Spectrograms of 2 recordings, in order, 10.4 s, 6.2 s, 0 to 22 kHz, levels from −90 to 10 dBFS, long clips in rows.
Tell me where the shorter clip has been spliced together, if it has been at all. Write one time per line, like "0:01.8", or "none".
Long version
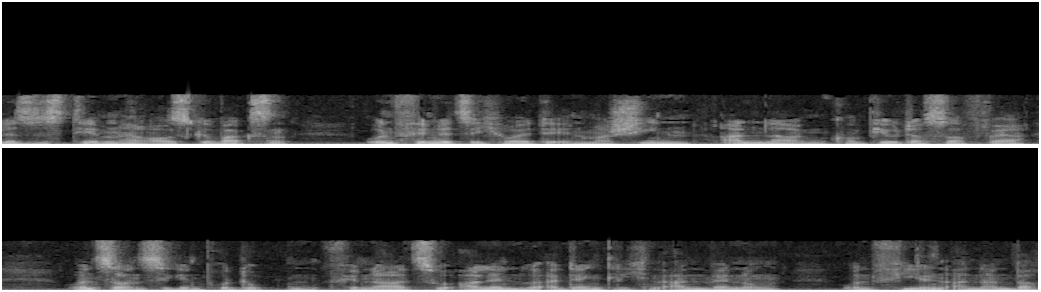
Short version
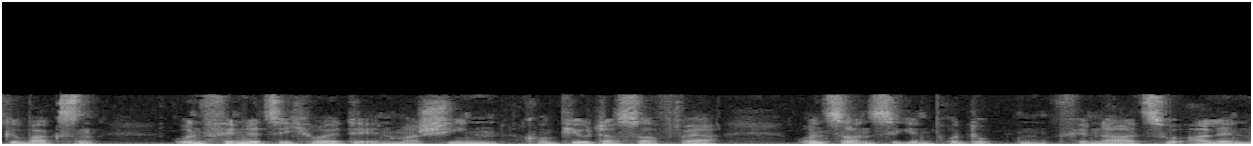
0:02.6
